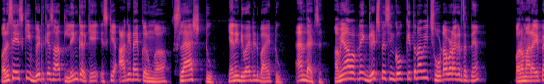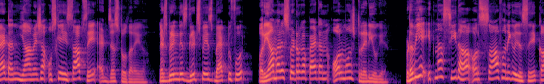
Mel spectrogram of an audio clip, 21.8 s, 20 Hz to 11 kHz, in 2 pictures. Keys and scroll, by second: 7.2 space, 10.1 shift+/, 15.2 4, 15.7 Return, 17.8 space.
